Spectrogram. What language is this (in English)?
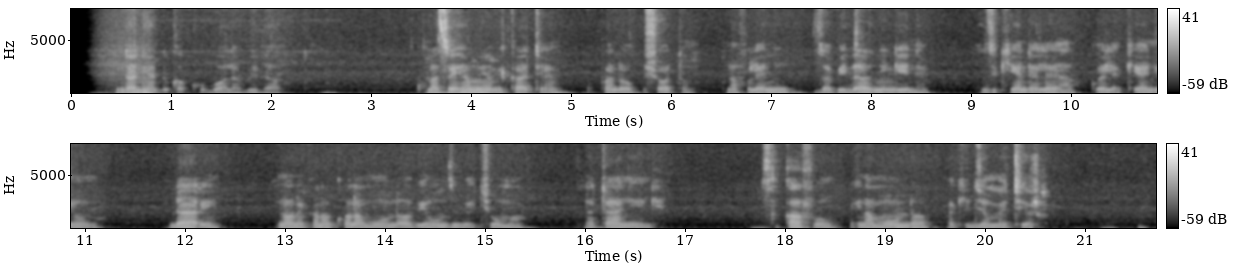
Swahili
